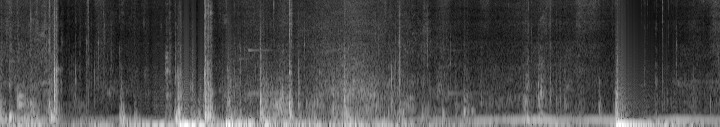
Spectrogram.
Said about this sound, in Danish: Lad os stige ud af bilen, så kan du være, jeg kan få dig til at synge den, mand.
